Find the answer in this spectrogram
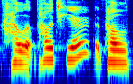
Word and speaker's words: Pelletier: Yeah, so today we've got a really special guest, Chadwick, and it is Pelletier. The English Yeah, you pronunciation.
